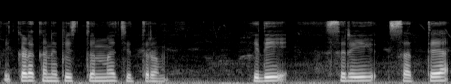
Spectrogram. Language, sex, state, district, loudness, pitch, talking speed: Telugu, male, Andhra Pradesh, Sri Satya Sai, -16 LUFS, 160 Hz, 80 wpm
